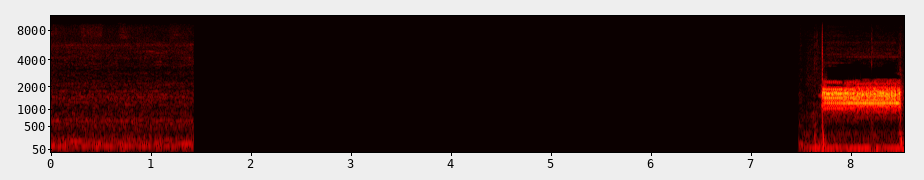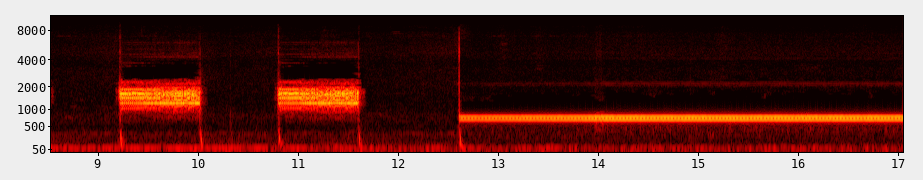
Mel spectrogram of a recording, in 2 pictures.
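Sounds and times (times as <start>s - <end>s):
digital data tone bursts: 7.7s - 8.6s, 9.2s - 10.1s, 10.8s - 11.7s
steady attention tone: 7.7s - 8.6s, 9.2s - 10.1s, 10.8s - 11.7s, 12.6s - 17.0s.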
